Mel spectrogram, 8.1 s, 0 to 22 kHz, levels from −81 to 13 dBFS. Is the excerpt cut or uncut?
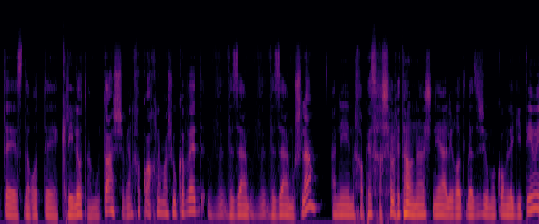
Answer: cut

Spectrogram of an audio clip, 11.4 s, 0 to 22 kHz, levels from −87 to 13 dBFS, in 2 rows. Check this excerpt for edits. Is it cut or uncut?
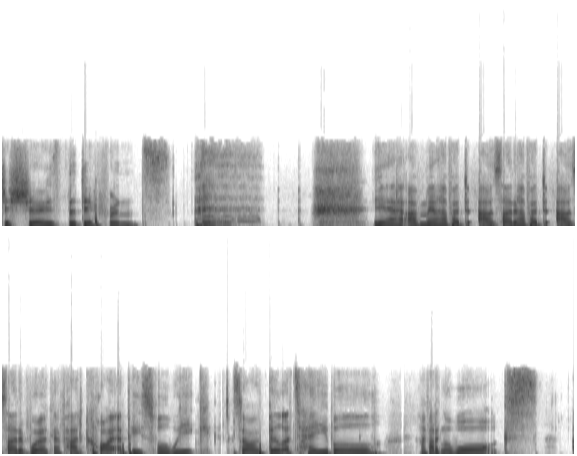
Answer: cut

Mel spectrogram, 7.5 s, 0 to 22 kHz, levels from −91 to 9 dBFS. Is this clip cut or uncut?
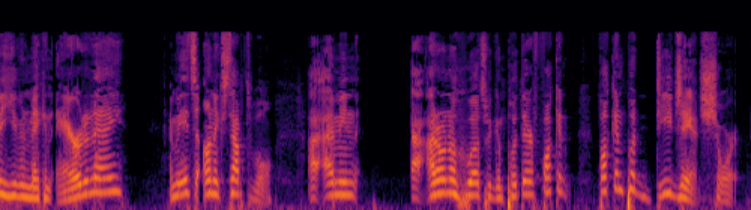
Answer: uncut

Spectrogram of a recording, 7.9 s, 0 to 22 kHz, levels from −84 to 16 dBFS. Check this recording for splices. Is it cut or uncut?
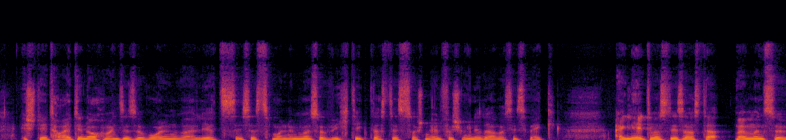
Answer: uncut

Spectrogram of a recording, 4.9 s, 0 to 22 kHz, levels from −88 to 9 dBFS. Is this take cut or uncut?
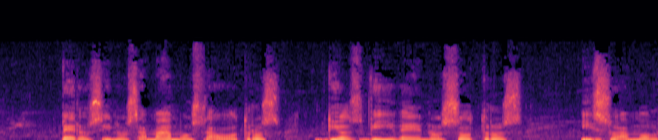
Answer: cut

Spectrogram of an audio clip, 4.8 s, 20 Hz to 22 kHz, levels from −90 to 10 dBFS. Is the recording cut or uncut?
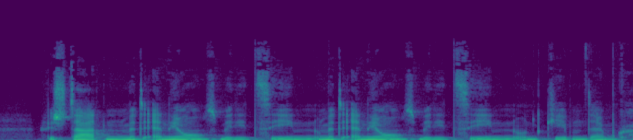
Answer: cut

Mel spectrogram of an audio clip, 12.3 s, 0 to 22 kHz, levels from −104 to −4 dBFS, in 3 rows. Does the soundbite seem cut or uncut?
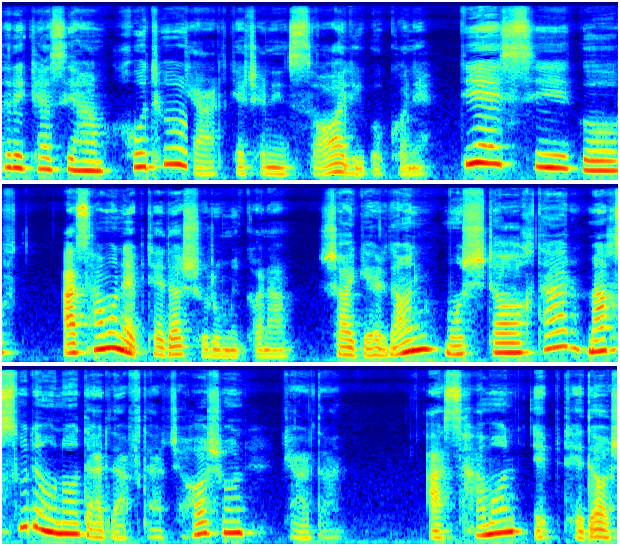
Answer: cut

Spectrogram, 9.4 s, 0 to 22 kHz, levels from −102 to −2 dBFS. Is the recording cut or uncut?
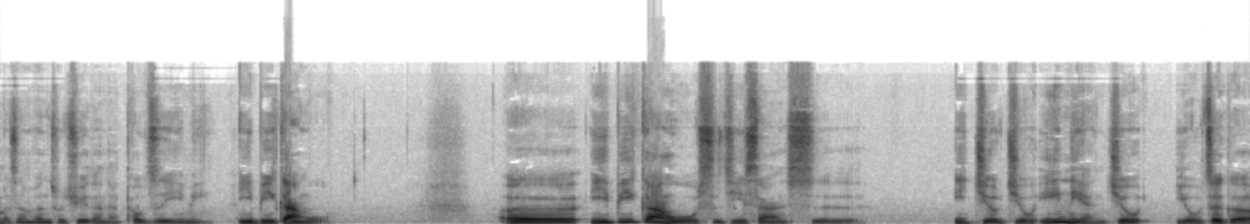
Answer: cut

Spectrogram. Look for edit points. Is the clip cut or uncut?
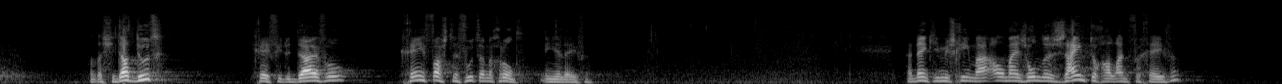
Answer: uncut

